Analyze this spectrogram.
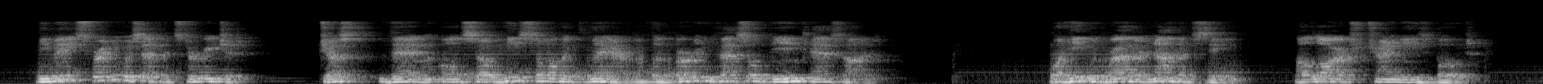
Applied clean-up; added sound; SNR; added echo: neural separator model SepFormer DNS4.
